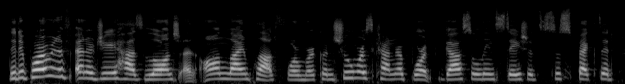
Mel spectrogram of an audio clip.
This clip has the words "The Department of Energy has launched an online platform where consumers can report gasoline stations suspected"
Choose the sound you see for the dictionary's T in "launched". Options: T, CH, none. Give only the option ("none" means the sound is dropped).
T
